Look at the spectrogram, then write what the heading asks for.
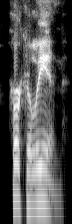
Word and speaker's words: Herculean: And as I'm getting a text here, it is Herculean. I was told I added an extra syllable or two.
